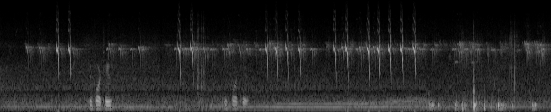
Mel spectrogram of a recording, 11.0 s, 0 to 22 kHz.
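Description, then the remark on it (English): A flock of about 14 to 16 wild crossbills chitters in the treetops in rapid, repeated bursts of sharp, high call notes, with a steady low hum and a few soft murmuring sounds underneath. “There's a huge flock of crossbills here now.”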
